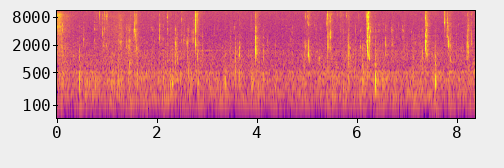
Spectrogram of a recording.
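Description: People chewing soft Monthong durian flesh: faint, scattered wet mouth clicks and smacks, many small ones throughout.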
